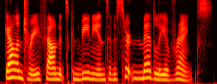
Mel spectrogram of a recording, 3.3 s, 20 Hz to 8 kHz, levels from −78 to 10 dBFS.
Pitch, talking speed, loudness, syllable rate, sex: 205 Hz, 185 wpm, -21 LUFS, 5.5 syllables/s, female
